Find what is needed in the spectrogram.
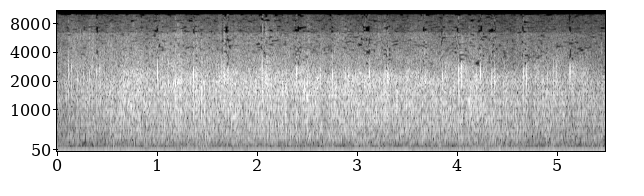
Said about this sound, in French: Alléluia. Est-ce que nous pouvons applaudir le Seigneur?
